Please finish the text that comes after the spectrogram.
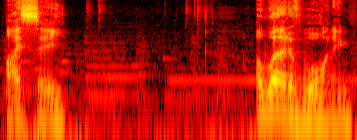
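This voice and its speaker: A man's voice: mid-range voice, slow pace, darkish tone, soft background music, lightly acted. A man voicing a guarded young man in a visual novel, friendly but cryptic and emphatic. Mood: cautioning.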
